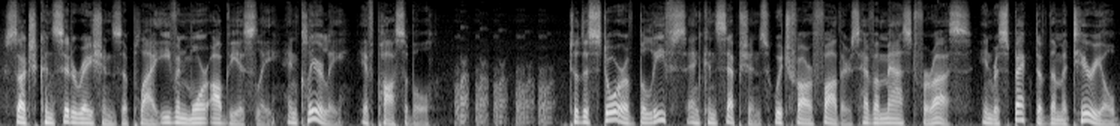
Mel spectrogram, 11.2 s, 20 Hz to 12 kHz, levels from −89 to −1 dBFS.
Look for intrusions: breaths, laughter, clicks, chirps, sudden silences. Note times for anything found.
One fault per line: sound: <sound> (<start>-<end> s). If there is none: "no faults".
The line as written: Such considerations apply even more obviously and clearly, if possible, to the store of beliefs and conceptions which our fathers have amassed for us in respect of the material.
sound: laugh (4.5-5.6 s)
